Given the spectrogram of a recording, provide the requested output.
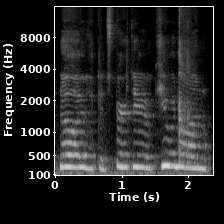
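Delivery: hammed-up imitation of someone crying conspiracy; mocking naysayer. Mimicking doubters who dismiss warnings about government, mocking and high-pitched.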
